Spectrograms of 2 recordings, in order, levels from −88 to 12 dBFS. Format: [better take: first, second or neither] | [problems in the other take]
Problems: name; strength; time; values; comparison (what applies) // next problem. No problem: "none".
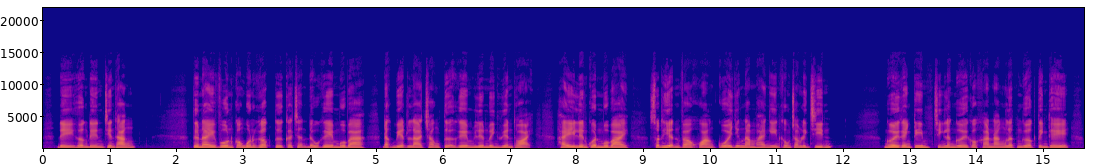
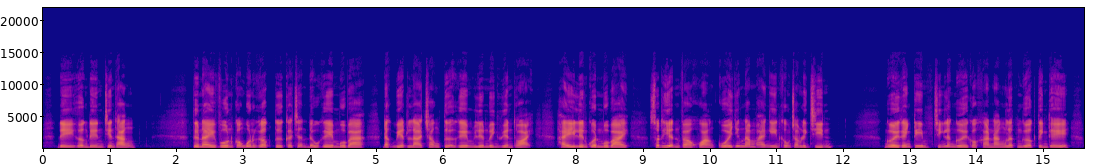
first | thin; somewhat; fading below 300 Hz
